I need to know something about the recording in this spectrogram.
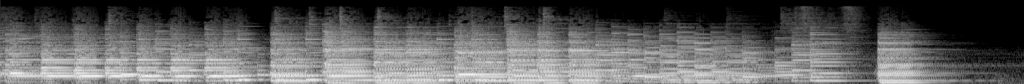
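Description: Digital piano playing improvised music: a busy flow of notes over held bass notes, which ends about nine seconds in with one low chord struck and left to die away.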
